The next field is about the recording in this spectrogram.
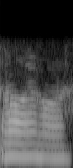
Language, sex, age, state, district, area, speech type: Assamese, female, 30-45, Assam, Majuli, rural, conversation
